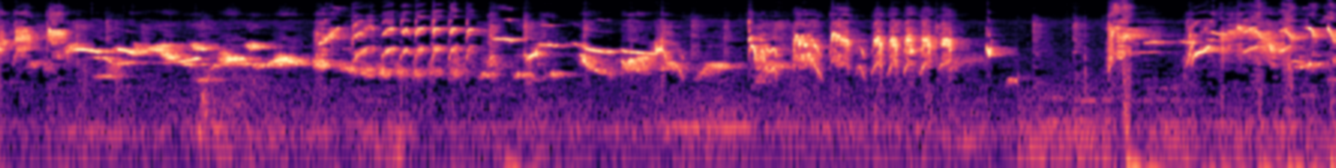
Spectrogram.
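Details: White-rumped shama in full, prolific song, played to stimulate other shamas to sing: rich, varied phrases of whistles, rapid trills and buzzy rattles, mostly high-pitched, tumbling on almost without pause.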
